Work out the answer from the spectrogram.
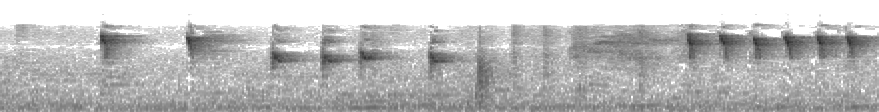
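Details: Sunbird (kolibri) song for training kept birds in Indonesia: spaced sharp downslurred chirps, then a quick even series of six high, thin ticking notes at the end, over a low steady hum.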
